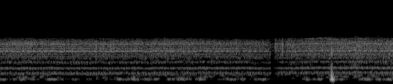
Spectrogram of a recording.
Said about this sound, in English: All right, we're just about ready to get underway. And now the machinery begins to hum. In a moment, the centrifuge should start whirling around in its giant circle.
